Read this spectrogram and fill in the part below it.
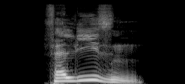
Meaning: dative plural of Verlies
- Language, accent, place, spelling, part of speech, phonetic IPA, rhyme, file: German, Germany, Berlin, Verliesen, noun, [fɛɐ̯ˈliːzn̩], -iːzn̩, De-Verliesen.ogg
